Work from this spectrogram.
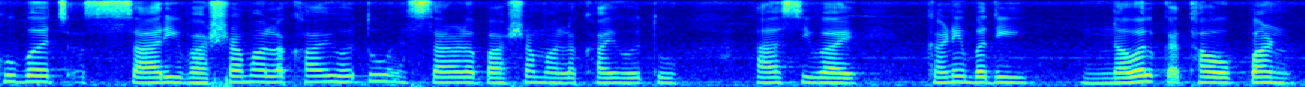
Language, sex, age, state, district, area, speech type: Gujarati, male, 18-30, Gujarat, Anand, urban, spontaneous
